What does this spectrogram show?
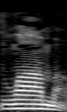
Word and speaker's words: Lamo: of Adrian lamo because or is it lame oh I don't know if if it really is lame oh I don't want to have been mispronouncing it this whole time and let him go ahead and have that but it's Lama okay and so now he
